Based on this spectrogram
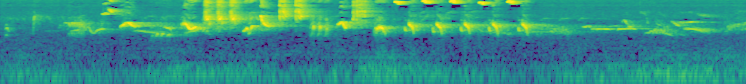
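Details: Song of a thrush nightingale heralding spring: scratchy whistled notes leading into a rapid series of about a dozen sharp, evenly spaced pulses, then quieter warbling in the background.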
